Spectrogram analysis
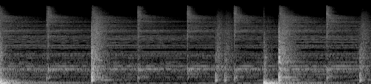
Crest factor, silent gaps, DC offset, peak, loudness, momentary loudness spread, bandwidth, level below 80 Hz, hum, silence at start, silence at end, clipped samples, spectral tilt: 22 dB; none; under 0.1%; -2 dBFS; -27 LUFS; 11 LU; 17 kHz; -28 dBFS; none; 0 s; 0 s; under 0.1%; -4 dB/octave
